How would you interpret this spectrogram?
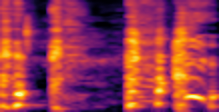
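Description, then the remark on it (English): A person fakes a cough: four short, breathy bursts in quick succession, fairly loud, with an exaggerated, theatrical quality and no other talking. “And maybe like Russell was getting sick, but it was the coughing. I'm like, I could have done a better job.”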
